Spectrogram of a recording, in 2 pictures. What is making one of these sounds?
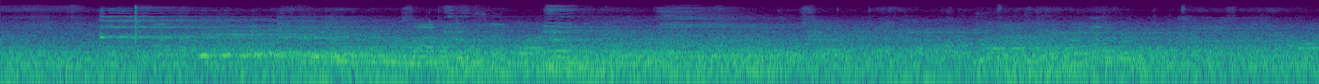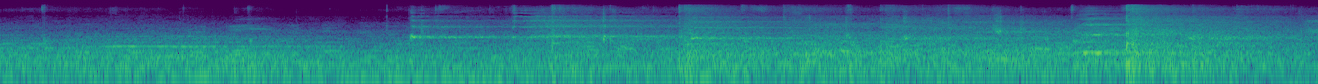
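Shuttlecocks are struck with sharp racket smacks in a large echoing hall.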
